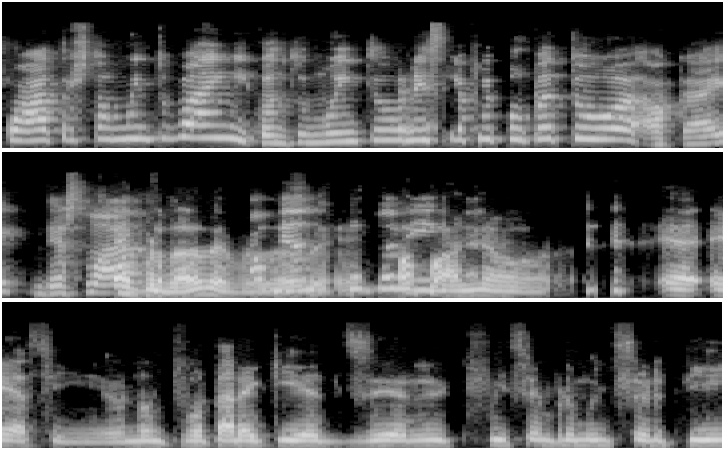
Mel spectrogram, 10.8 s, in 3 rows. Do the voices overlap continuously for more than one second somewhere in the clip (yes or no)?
yes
